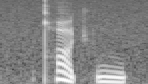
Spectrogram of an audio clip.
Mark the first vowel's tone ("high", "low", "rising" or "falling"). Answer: falling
